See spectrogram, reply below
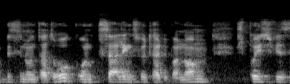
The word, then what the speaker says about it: Xilinx: Also Xilinx wird es ausgesprochen, gut.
